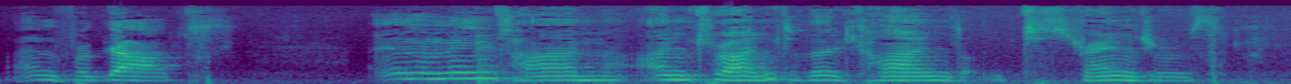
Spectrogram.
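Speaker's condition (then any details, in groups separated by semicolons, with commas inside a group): Cerebral palsy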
